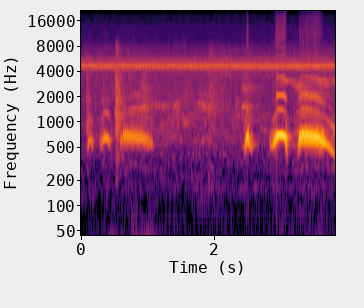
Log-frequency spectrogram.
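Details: Mellow coos from a spotted dove singing in kuk 2 style: the tail of one phrase with a long burry coo, then after a short pause a fresh rising coo and a long rolling coo, over a faint steady whine.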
